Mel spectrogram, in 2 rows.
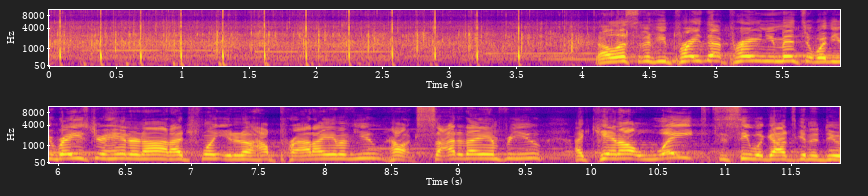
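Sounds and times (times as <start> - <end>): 
audience applause: 0.0 - 4.6
speech: 4.1 - 11.8.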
